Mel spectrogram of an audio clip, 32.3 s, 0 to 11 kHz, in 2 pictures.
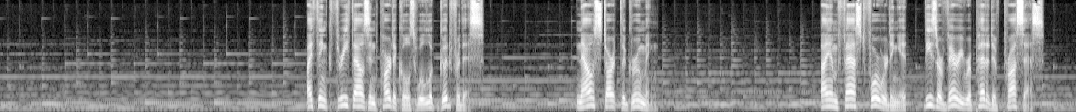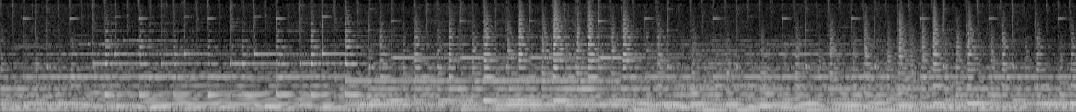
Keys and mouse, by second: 1.4-4.4 middle drag, 2.7 KP_1, 4.5-7.8 drag, 6.0-7.3 right drag, 7.3 KP_0, 7.8 KP_0, 9.2-16.2 drag, 10.3 f, 11.6-15.4 right drag, 11.8 f, 14.4-15.4 middle drag, 14.4 f, 16.3 n, 17.0-24.3 drag, 18.1-19.7 middle drag, 18.1 right click, 19.0 f, 22.4-26.2 typing, 23.6-24.7 middle drag, 24.2 right click, 25.3-29.8 drag, 26.6-28.1 right drag, 27.4 f, 28.8-29.8 right drag, 29.9 f, 30.2 f, 30.8 ctrl+z, 31.0 click, 31.0 middle click, 31.0 b, 31.4 ctrl+k, 31.5 ctrl+l, 31.8-32.2 middle drag, 31.9 b.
